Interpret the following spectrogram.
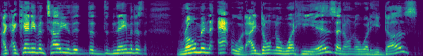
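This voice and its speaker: Animated, bright-voiced American radio host. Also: male voice, high voice, no room sound. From United States. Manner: rambling, halting, with restarts and fillers. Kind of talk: casual radio chat.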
